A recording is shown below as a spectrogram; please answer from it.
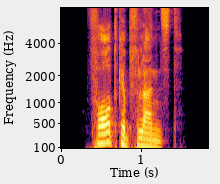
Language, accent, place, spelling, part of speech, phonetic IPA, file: German, Germany, Berlin, fortgepflanzt, verb, [ˈfɔʁtɡəˌp͡flant͡st], De-fortgepflanzt.ogg
- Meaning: past participle of fortpflanzen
